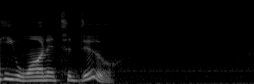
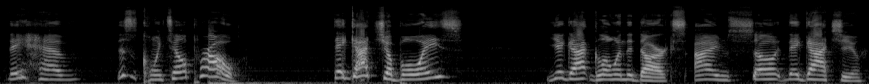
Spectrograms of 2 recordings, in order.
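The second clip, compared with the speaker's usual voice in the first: loud, higher gleeful taunting; 5 semitones higher, 6 dB louder than usual. Real, not acted. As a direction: crow over the catch. Gleeful rant about informants.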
